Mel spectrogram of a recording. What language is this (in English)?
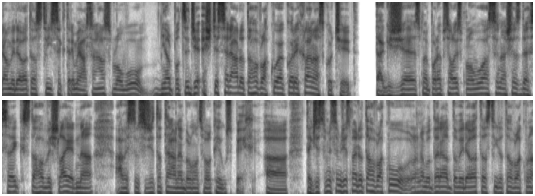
Czech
